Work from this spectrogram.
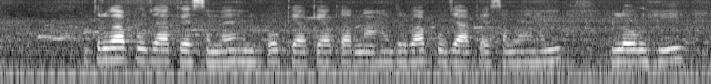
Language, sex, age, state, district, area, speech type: Hindi, female, 45-60, Bihar, Begusarai, rural, spontaneous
